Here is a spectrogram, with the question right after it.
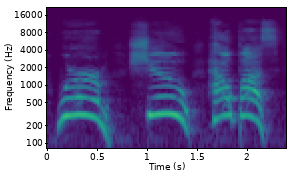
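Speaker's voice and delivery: very high, loud yell for the dragons; yelling for help. Acted. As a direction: scream for help across the garden. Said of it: "Drake yelled".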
